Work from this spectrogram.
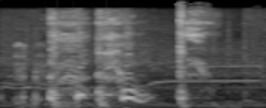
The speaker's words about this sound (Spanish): ¿Qué? hago? me estoy muriendo de tos. Ya me dio.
